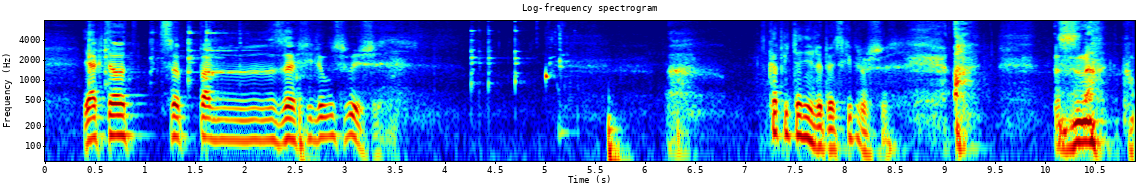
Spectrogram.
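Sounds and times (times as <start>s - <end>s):
speech: 0.4s - 3.7s, 7.3s - 8.9s, 10.1s - 10.8s
glass clinking and tapping: 0.6s - 2.7s, 4.2s - 5.9s.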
